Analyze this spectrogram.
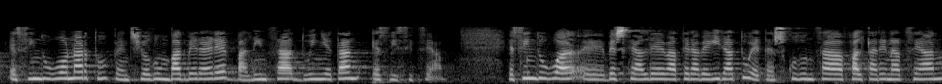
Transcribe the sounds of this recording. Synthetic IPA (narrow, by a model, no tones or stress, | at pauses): e̞sind̪uɣ̞uo̞naɾt̪upe̞nt͡sio̞ð̞umbat̪̚be̞ɾae̞ɾe̞βald̪int͡sad̪uiɲe̞t̪ane̞zβisit͡se̞a̰ | e̞sind̪uɣ̞ube̞st̪e̞ald̪e̞βat̪e̞ɾaβe̞ɣ̞iɾat̪ue̞t̪ae̞skuðunt͡safalt̪aɾe̞nat͡se̞an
